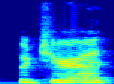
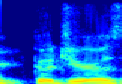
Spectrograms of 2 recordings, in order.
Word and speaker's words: Gojira: How many for Gojira to record that song?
